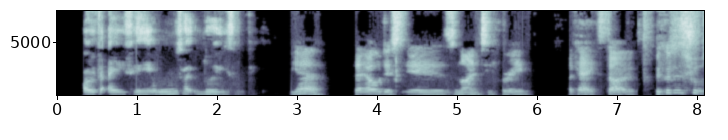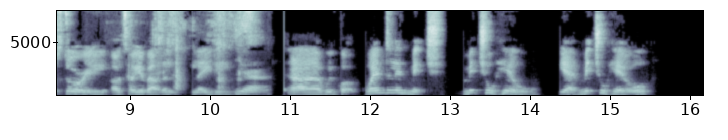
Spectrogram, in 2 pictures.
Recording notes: A pre-drinks fuelled 2nd recording (on the wrong microphone).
